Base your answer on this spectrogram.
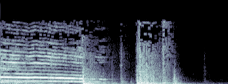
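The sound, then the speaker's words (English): A door being opened while a group of schoolboys hauls someone out: two loud, dull thuds after a steady tonal sound at the start. “Open the door”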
